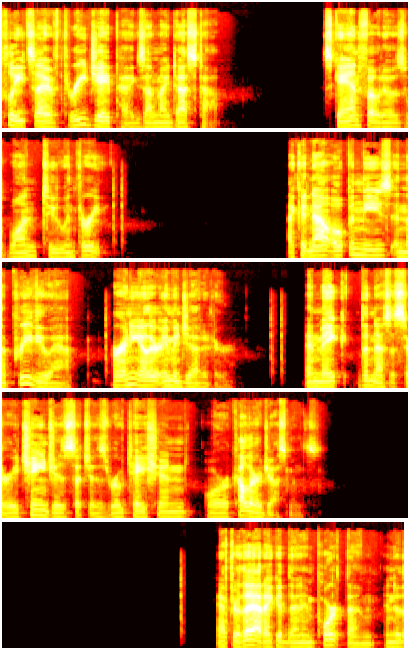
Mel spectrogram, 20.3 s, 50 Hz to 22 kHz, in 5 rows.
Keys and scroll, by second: 13.4 super+s, 14.1 super+w.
